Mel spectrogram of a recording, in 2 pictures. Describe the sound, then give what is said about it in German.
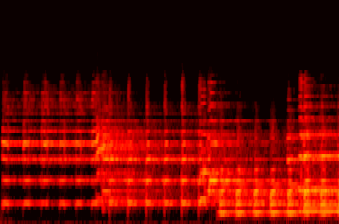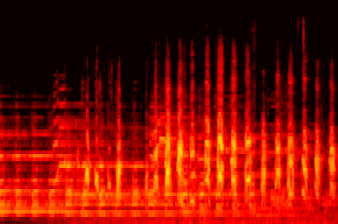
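Chickens cluck and call, starting with drawn-out tonal notes and building into a rapid, rhythmic run of loud clucks toward the end, with no talking. “Hühner, eine Mehrklassengesellschaft.”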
